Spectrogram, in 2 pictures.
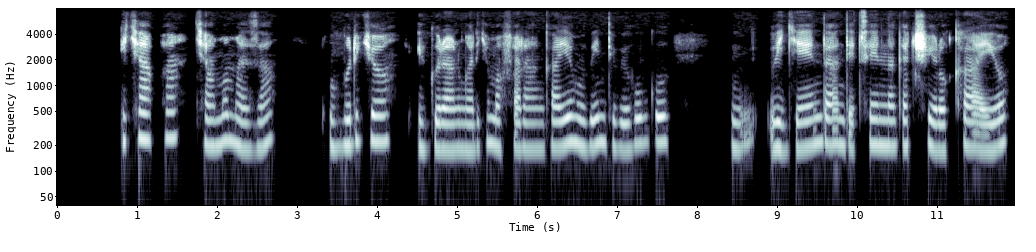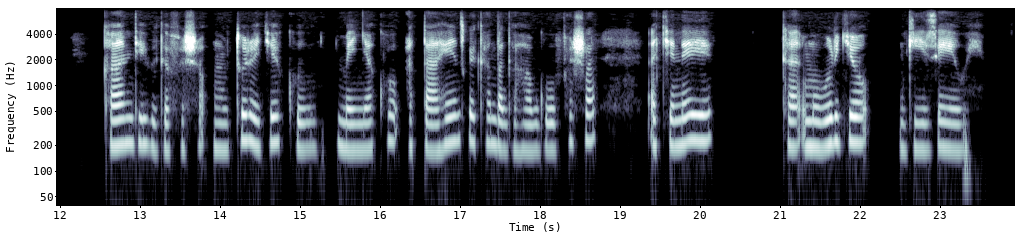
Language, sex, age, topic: Kinyarwanda, female, 18-24, finance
